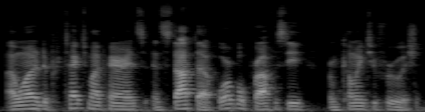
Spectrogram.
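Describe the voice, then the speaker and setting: A man's voice: on the low side, brisk, a bit bright. A man playing a hot-headed, sarcastic king in a casual amateur puppet show. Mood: uneasy, confiding.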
